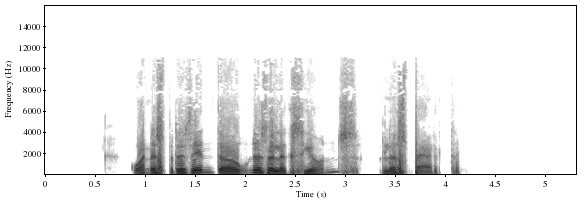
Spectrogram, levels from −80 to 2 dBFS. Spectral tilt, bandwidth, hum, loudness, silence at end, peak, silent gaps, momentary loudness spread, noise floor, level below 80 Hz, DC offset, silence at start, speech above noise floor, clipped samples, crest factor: -6.5 dB/octave; 11 kHz; none; -16 LUFS; 1.15 s; -2 dBFS; none; 16 LU; under -90 dBFS; -56 dBFS; under 0.1%; 0.9 s; over 74 dB; under 0.1%; 16 dB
